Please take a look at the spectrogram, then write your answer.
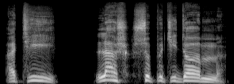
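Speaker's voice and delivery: high, urgent call; panther's cry. A narrator's reading. Panther rescuing the boy from the elephant, crying out. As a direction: cry out a demand to let go. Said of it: "cria la panthère".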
